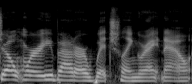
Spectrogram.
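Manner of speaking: ordinary talk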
